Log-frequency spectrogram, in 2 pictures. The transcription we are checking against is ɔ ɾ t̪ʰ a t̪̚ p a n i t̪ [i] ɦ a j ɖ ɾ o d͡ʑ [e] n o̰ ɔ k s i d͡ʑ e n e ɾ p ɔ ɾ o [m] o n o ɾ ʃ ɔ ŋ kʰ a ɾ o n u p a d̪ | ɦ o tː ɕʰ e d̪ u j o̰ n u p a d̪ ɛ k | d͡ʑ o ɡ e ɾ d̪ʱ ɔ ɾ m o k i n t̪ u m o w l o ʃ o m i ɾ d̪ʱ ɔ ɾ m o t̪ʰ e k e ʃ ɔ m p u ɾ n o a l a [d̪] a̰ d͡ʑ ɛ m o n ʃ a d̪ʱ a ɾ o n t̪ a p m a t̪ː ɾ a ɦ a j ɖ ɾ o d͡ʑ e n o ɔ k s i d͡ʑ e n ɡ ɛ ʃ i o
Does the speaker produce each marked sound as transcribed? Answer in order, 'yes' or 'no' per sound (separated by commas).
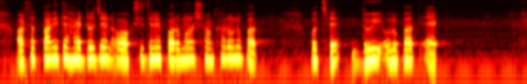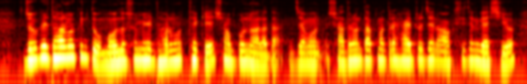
no, yes, yes, yes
